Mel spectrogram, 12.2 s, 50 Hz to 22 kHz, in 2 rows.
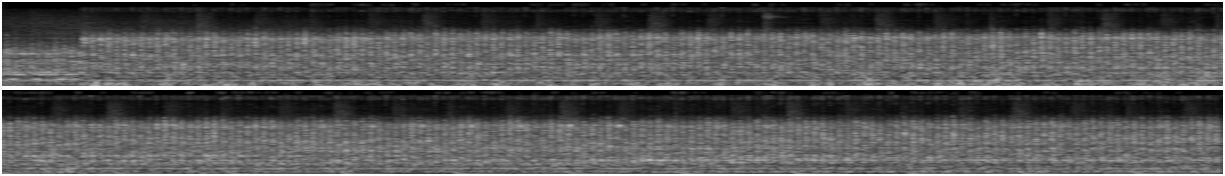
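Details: Volvo TWD121 stationary 6-cylinder turbodiesel after fixing a loud knock by replacing one intake valve and a gasket set: steady diesel clatter with an even, regular beat and no heavy knock; normal running after repair.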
